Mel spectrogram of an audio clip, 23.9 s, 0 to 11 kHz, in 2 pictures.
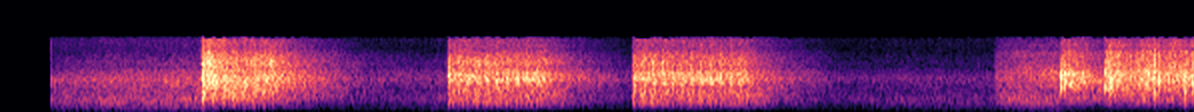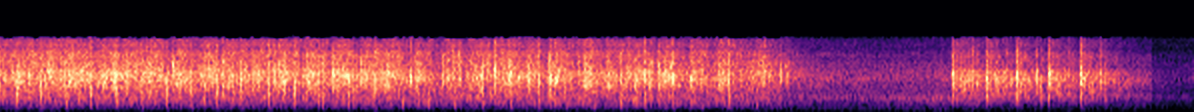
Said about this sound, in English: In 2019, the Jacksonville Sheriff's Office implemented the ShotSpotter gunfire detection technology, and now as prosecutors, we can hear these shootings, and I'm going to play one for you.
